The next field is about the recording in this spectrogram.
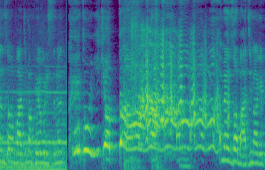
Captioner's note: cry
